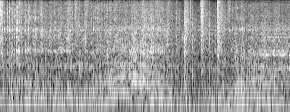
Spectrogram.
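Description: A motor vehicle's engine running and revving, its pitch rising and then falling about two seconds in, and loudest near the end.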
